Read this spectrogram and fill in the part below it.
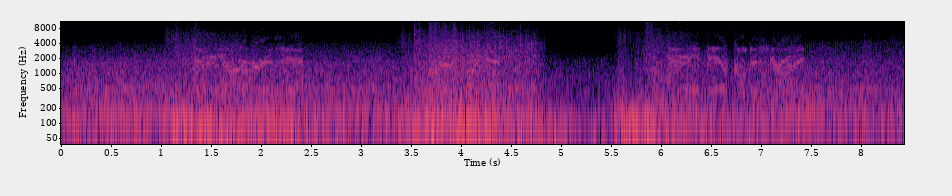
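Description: Cannon blasts and explosions boom loudly in bursts.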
